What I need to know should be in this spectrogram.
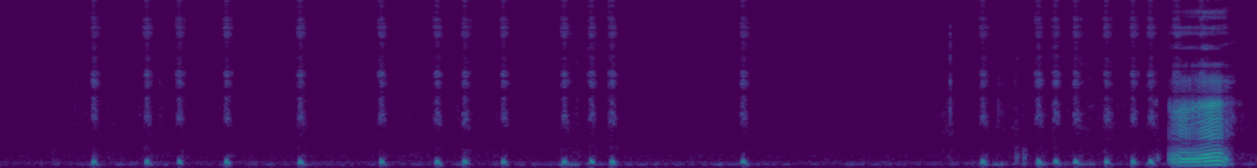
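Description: Phone keyboard keys click rapidly as someone types.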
